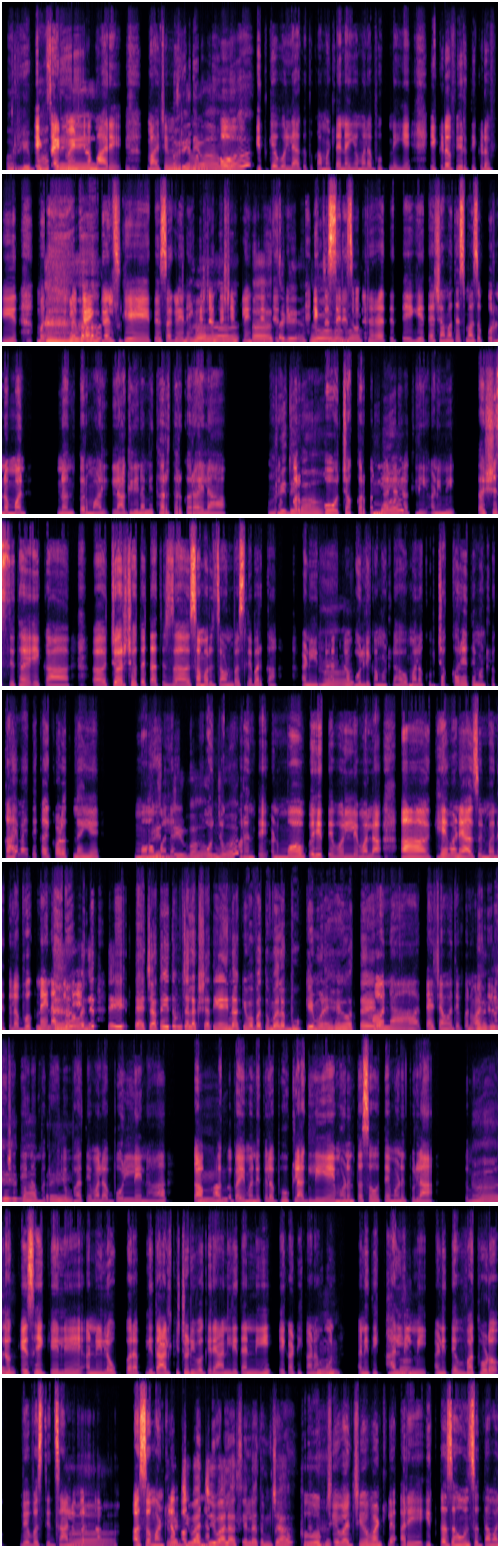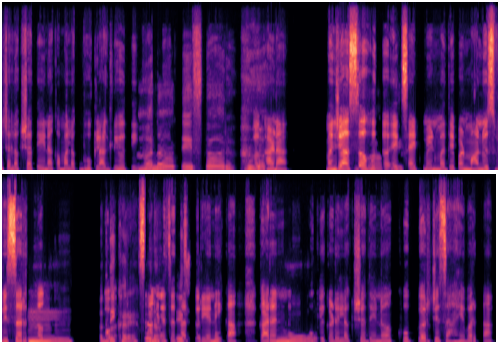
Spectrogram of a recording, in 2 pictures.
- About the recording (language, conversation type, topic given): Marathi, podcast, खाण्यापूर्वी शरीराच्या भुकेचे संकेत कसे ओळखाल?
- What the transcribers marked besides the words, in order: in English: "एक्साईटमेंटच्या"; drawn out: "बाप रे!"; surprised: "अरे देवा! मग?"; laugh; laughing while speaking: "हां. हां. सगळे. हो, हो, हो"; in English: "एक्सेसरीज"; surprised: "अरे देवा! मग?"; surprised: "अरे देवा! मग?"; other background noise; laughing while speaking: "म्हणजे ते"; tapping; laughing while speaking: "अरे बाप रे!"; chuckle; chuckle; in English: "एक्साइटमेंटमध्ये"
